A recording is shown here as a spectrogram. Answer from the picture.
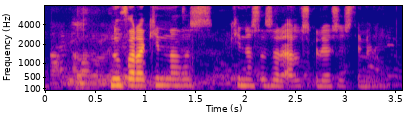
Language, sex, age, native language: Icelandic, female, 15, Icelandic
